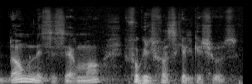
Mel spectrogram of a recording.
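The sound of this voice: With ordinary pitch variation, a man speaks at a low pitch. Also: slightly mellow tone.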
